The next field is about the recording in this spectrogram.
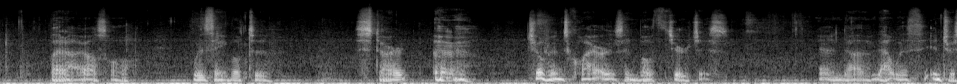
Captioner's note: clears throat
